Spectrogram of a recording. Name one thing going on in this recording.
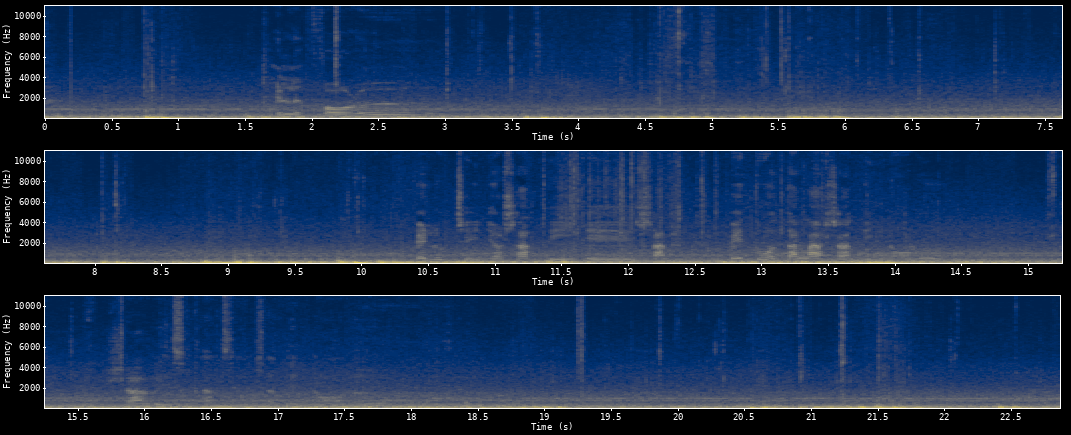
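A car's engine hums and its tyres rumble steadily on a highway, heard from inside.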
